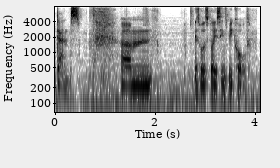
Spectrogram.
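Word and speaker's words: Danze: label this place as Fort Dance, spelled with a Z, not an E, well, not S. So Fort D-A-N-Z-E, Fort Dance, is what this place seems to be called.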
